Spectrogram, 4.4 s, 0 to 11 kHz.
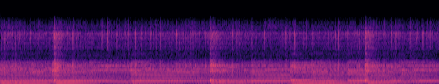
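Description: Instrumental passage of a pop song demo played from an acetate disc on a turntable: held chords with a sharp, regular beat about every 0.8 seconds, between sung lines.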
